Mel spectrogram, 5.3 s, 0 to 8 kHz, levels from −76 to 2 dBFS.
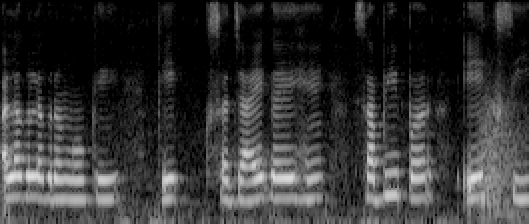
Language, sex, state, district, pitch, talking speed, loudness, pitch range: Hindi, female, Uttar Pradesh, Budaun, 240 Hz, 135 wpm, -20 LUFS, 230-255 Hz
